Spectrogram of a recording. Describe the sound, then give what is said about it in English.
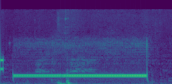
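A single steady telephone tone hums for about two seconds and then cuts off, with a faint click or bump partway through and no voices, as a football player phones season ticket holders in Jacksonville. “After he gets introduced as a Jag, he gets on the phone, starts making phone calls. Here's what it sounded like.”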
